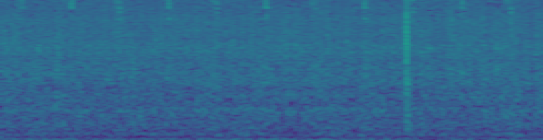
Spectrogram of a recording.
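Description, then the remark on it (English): Soft, steady rain falls at night in a continuous hiss, with faint scattered drops ticking through it and one sharper tap near the end; no voices. “You might want to just stand for a moment, gazing around you and soaking up the atmosphere in this rain haven.”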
